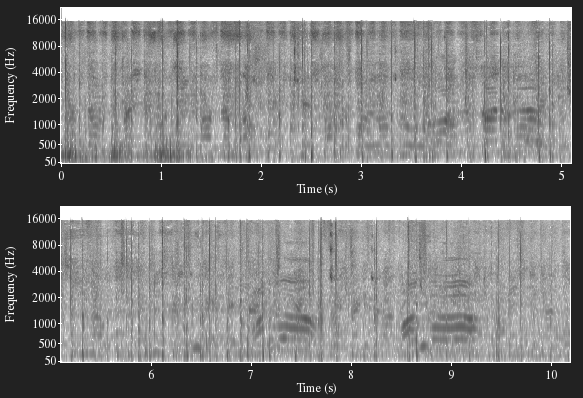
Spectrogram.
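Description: Several basketballs being dribbled on an outdoor hard court: a dense, irregular patter of bounces, with children's voices calling out now and then.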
